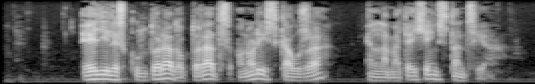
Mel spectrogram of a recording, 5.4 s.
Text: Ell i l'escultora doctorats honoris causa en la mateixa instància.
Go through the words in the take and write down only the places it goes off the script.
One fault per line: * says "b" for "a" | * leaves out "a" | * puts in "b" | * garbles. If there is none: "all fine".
all fine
